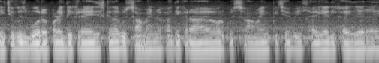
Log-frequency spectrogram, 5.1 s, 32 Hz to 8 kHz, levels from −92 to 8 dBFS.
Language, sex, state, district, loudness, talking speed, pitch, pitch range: Hindi, male, Bihar, Darbhanga, -17 LUFS, 330 wpm, 100 Hz, 95-100 Hz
